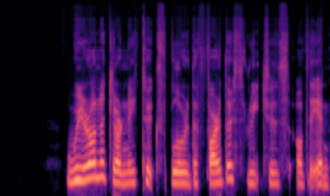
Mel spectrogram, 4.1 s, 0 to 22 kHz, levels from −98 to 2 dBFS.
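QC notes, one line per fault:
1.39–1.43 s, short concealed packet loss: About 20 ms of the call arrived too late for the decoder, just after "on a" and before "to explore the". The receiver covered the hole by extending the sound that came before it, continuing its pitch where it was voiced or filling with shaped noise where it wasn't, for about 17 ms, then crossfaded back into the real signal. The result is a brief smear or wobble instead of a gap.
1.41–1.43 s and 2.71–2.73 s, lost packet rebuilt from error correction: Each time, one 20 ms packet went missing, but the following packet carried a low-bitrate backup copy of it, the in-band forward error correction that Opus provides. The decoder played that copy, so there is no silence. The first falls between "on a" and "to explore the", overlapping the concealed loss. The second comes just after "to explore the". Because each copy was coded at a much lower rate, those 20 ms sound rougher and noisier than the surrounding audio.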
